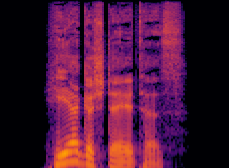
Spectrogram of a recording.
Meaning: strong/mixed nominative/accusative neuter singular of hergestellt
- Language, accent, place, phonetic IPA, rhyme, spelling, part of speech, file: German, Germany, Berlin, [ˈheːɐ̯ɡəˌʃtɛltəs], -eːɐ̯ɡəʃtɛltəs, hergestelltes, adjective, De-hergestelltes.ogg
